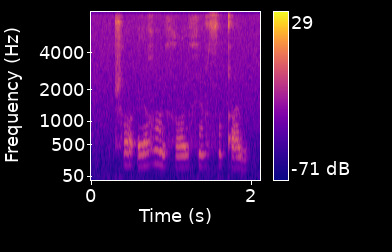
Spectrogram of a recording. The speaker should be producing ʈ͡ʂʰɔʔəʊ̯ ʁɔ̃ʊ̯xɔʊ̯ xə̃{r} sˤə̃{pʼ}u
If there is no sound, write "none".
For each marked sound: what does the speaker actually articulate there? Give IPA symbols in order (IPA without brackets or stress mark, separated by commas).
ʁ, qʼ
